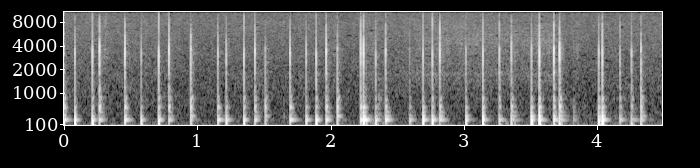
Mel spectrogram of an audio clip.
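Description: A small, solid, full whole green watermelon is tapped and knocked with fingertips and knuckles right next to the mic in a rapid, uneven rhythm of about thirty hits. Each strike is a short, dull, low thud that dies away almost instantly.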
